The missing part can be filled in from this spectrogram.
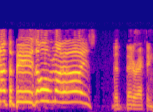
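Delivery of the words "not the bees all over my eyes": very high, drawn-out shrieking scream. Comparing with a film scene: imitating Nicolas Cage screaming. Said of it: "Nicolas Cage going".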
